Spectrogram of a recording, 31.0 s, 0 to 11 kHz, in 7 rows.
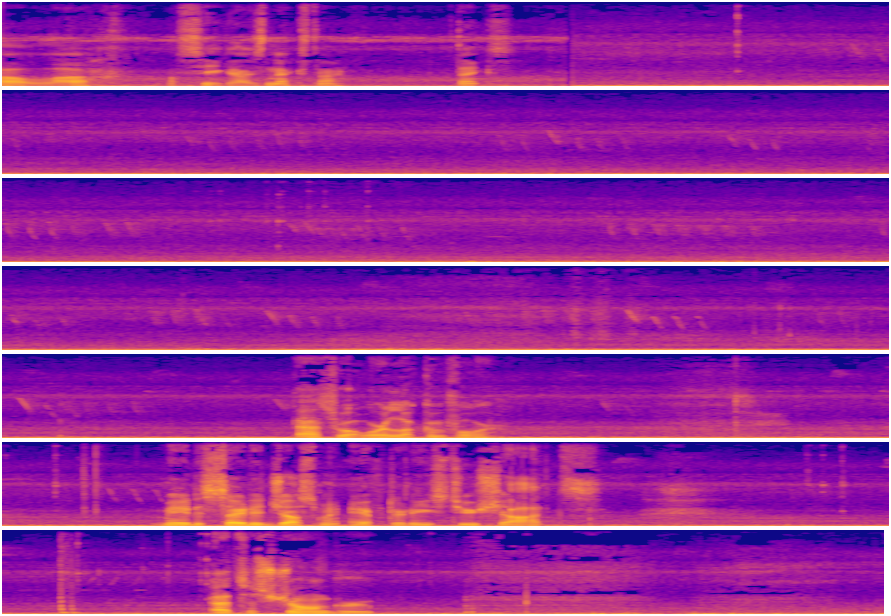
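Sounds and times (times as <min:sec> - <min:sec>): low outdoor rumble: 0:00.0 - 0:31.0.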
